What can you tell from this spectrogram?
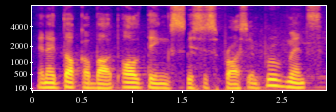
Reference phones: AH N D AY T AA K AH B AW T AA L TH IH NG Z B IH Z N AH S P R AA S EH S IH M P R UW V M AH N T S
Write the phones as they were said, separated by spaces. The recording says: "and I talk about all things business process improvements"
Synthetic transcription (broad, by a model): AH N AY T AA K AH B AW T AA L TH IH NG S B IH S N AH S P R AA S S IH M P R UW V M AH N T S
